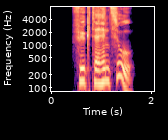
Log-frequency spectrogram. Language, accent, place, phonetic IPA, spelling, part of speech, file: German, Germany, Berlin, [ˌfyːktə hɪnˈt͡suː], fügte hinzu, verb, De-fügte hinzu.ogg
- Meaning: inflection of hinzufügen: 1. first/third-person singular preterite 2. first/third-person singular subjunctive II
